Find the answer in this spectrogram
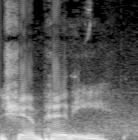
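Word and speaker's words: Champagnie: That is Kaishan George, and it's Justin Champagny, the pronunciation.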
